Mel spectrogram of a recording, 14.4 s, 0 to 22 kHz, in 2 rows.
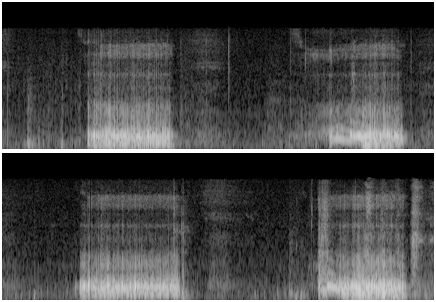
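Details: A sleeping Springador (Springer Spaniel–Labrador cross) puppy snores in loud, rough bursts, four in about 14 seconds, with quiet pauses between: ordinary snoring.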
